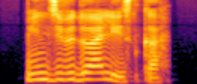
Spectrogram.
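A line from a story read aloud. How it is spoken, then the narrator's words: Snorting. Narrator (Russian): хмыкнула Лидочка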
